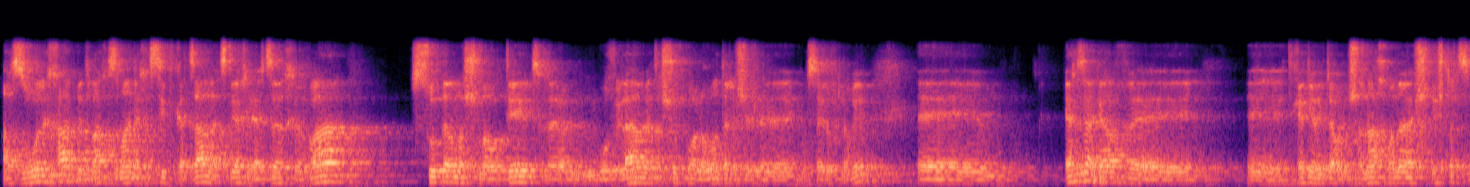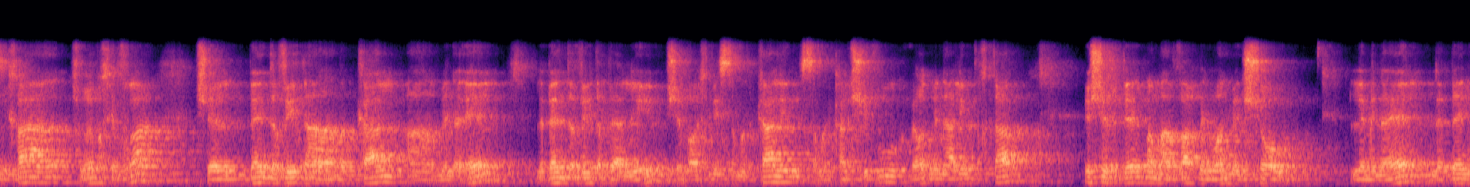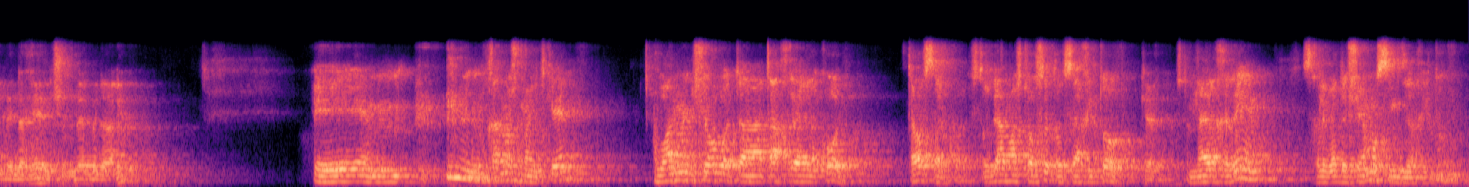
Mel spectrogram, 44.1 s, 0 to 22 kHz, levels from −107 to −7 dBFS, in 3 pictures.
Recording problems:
garbled, watery; badly; nothing above 8 kHz
room echo; slight; dies away in 1 s
off-mic speech; somewhat distant
thin; very slightly; fading below 600 Hz

